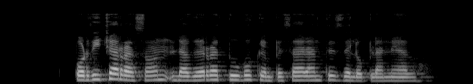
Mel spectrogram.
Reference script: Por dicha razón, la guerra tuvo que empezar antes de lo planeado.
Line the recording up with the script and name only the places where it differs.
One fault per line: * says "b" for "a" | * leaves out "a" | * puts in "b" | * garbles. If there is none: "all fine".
all fine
